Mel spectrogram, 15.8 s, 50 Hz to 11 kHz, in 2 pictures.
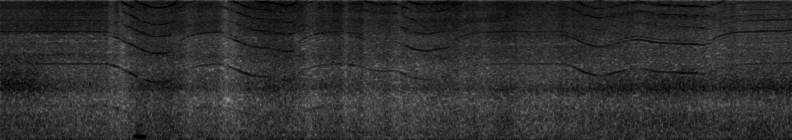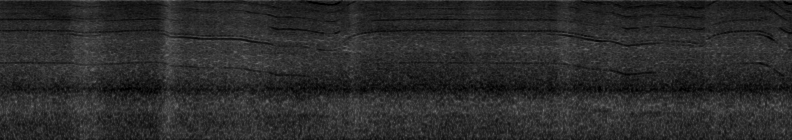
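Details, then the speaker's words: Steady high-pitched dental drill whine dipping and recovering in pitch as a 170L carbide bur refines the lingual and cuts pinhole recesses, preparing a 3-unit anterior bridge on maxillary right cuspid and central incisor. "now we're going to take a 170 L carbide and refine our legislate lee and place some recesses where we're going to drill our pin holes open"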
